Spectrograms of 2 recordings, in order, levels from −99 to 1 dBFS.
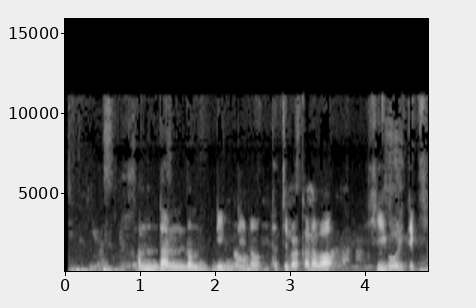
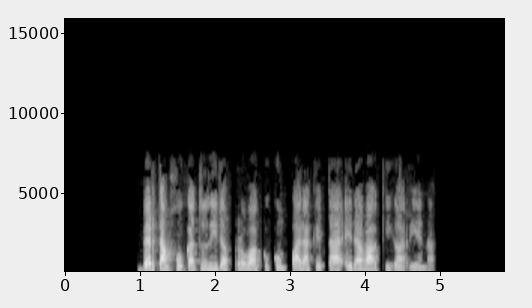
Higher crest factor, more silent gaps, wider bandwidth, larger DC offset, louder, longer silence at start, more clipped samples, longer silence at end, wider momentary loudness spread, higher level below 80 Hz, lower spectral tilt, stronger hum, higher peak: about the same, 22 dB vs 22 dB; second, none vs 2.97-3.01 s; first, 11.5 kHz vs 7.2 kHz; neither; second, -26 LUFS vs -21 LUFS; second, 0.05 s vs 1 s; neither; second, 0 s vs 0.95 s; first, 14 LU vs 11 LU; first, -50 dBFS vs -74 dBFS; about the same, -6.5 dB/octave vs -6 dB/octave; neither; second, -4 dBFS vs 0 dBFS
